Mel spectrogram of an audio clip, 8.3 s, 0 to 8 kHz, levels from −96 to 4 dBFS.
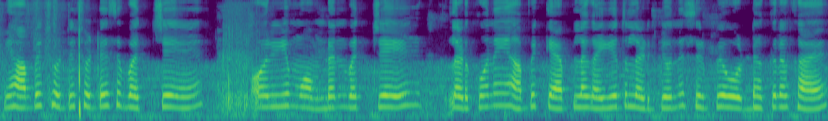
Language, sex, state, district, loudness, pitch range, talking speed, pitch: Hindi, male, Rajasthan, Jaipur, -20 LUFS, 235-260 Hz, 195 wpm, 250 Hz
